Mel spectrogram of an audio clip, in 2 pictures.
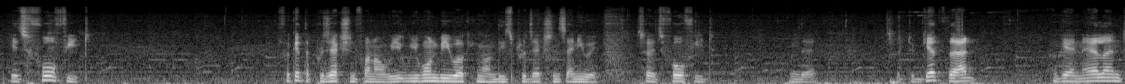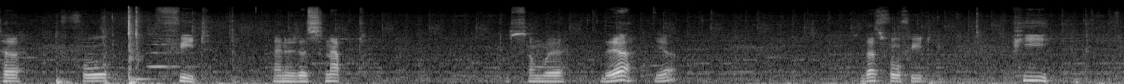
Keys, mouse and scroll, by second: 2.5 middle click, 2.8-3.2 scroll up 1, 3.2-3.7 scroll down 1, 3.7 middle click, 6.4 click, 7.7 middle click, 7.9 scroll down 1, 8.2 middle click, 8.8 l, 9.1-10.1 scroll up 1, 10.1 click, 12.3 ', 12.6 Return, 12.9 scroll down 1, 13.3 shift+middle click, 13.6-14.2 shift+scroll up 1, 17.1 click, 18.7 middle click, 19.5 scroll up 1, 20.5 p, 20.8 scroll down 1, 21.1 shift+middle click, 22.1 ctrl+click, 22.4 scroll down 1.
